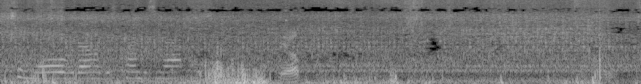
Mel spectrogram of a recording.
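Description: Wind buffeting the phone's microphone in an open field: a low, uneven rumble with a stronger surge about two seconds in.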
